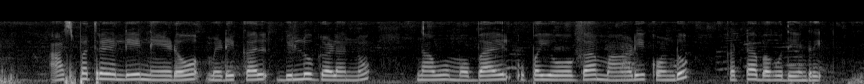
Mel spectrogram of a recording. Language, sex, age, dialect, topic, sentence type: Kannada, female, 25-30, Central, banking, question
